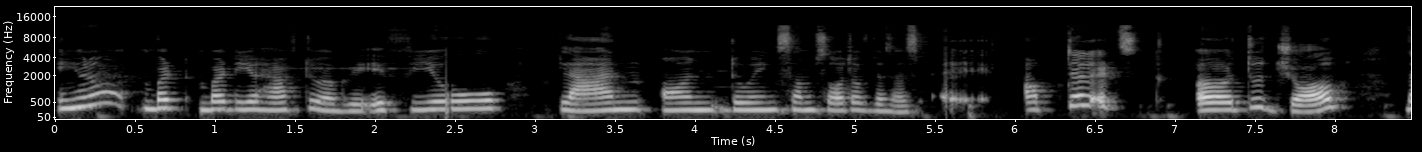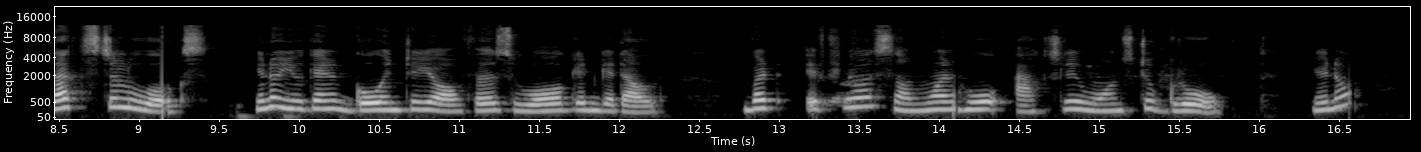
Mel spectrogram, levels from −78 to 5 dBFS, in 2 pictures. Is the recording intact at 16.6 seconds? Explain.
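No. From 16.55 to 16.59 s the speech hits damaged data in a compressed stream. The decoder misreads corrupt frames, loses sync and hunts for the next header, giving a brief chirp, squawk, click or short hole, unlike a dropout's plain silent gap.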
